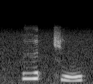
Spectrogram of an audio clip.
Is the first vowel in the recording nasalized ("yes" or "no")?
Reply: no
